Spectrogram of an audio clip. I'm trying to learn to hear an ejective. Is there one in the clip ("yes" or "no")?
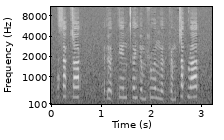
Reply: no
